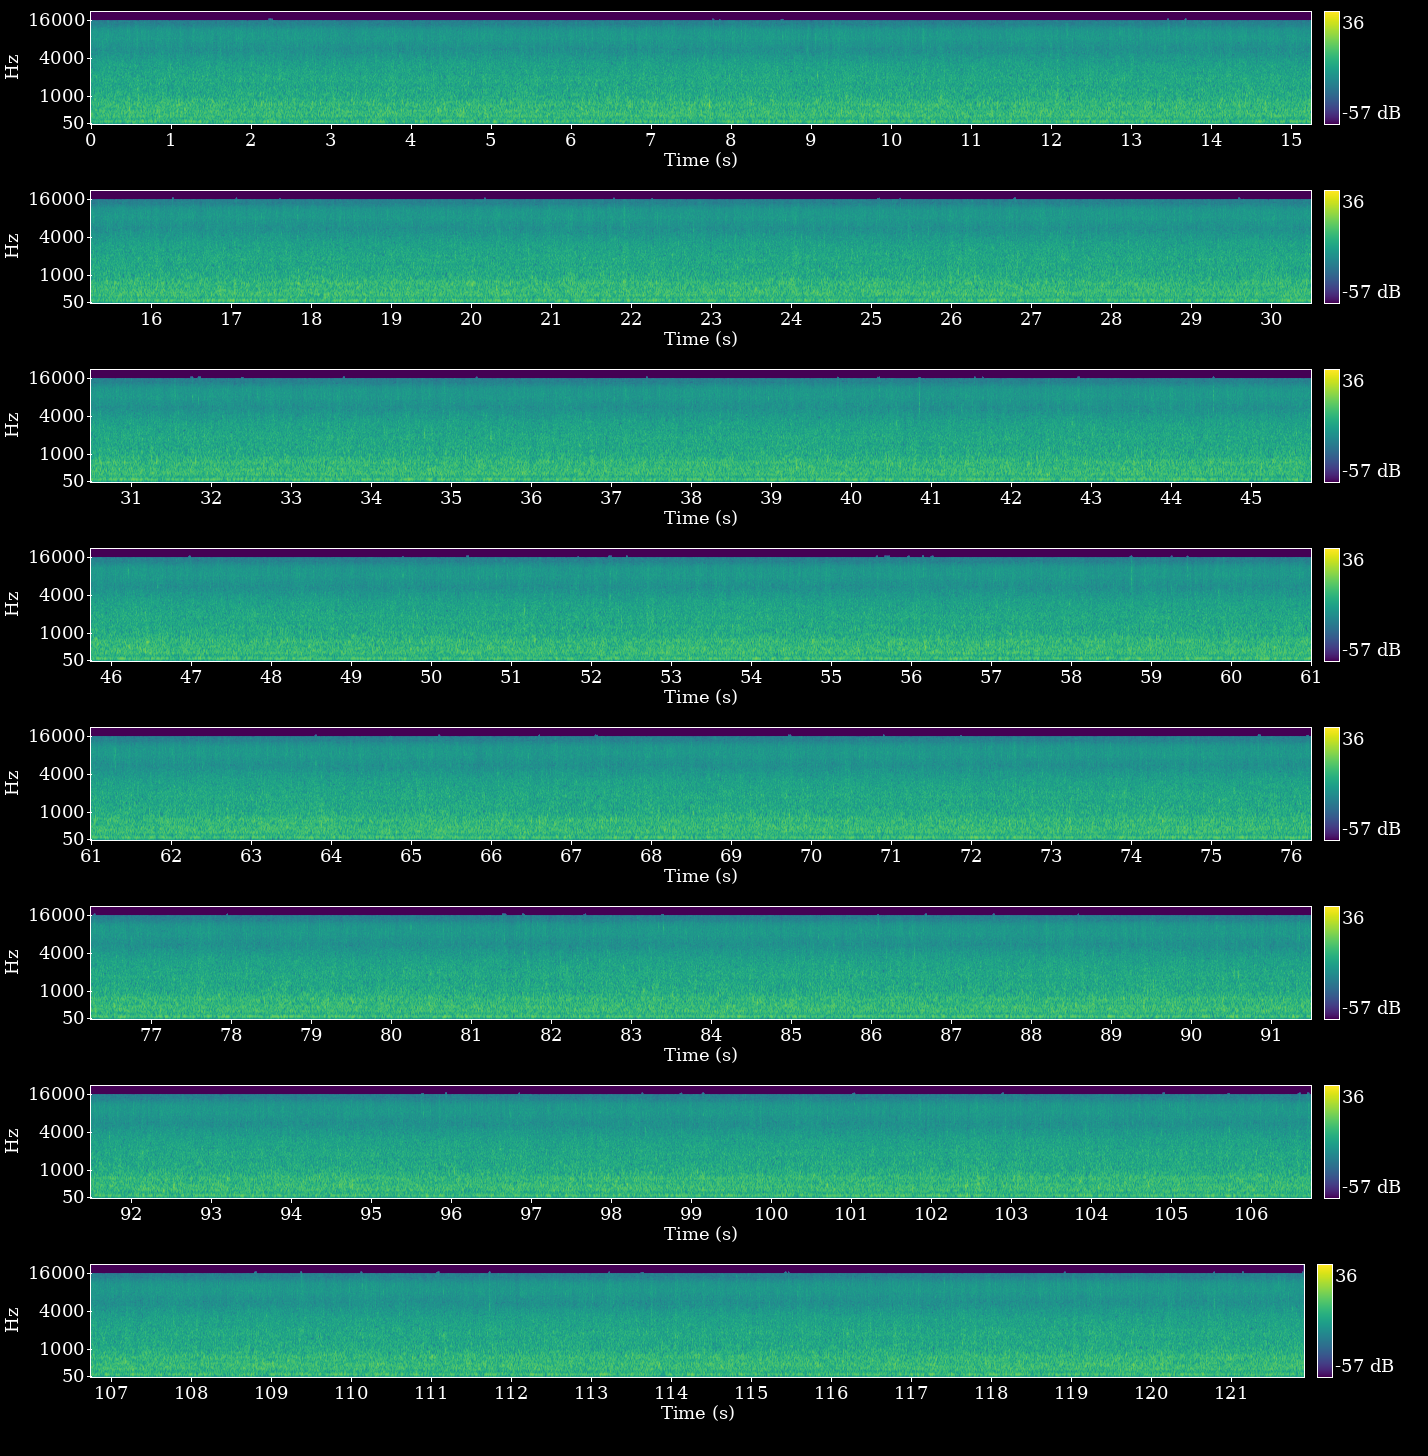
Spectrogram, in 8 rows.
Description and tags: Water stream calmed 4
Recording of a water stream in "les fonts del llobregat", next to "Castellar de n'Hug" (see geotag). Almost no background noise.
The recording was made with a Zoom H4n, and is part of the pack "Fonts del Llobregat" where you'll find similar recordings made at different distances from the river.
calmed, stream, h4n, water, river, field-recording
